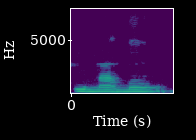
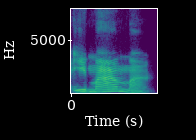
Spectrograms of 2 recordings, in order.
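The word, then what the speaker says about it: إمام: Mudhof berarti imamu. Imam. Waladi sebagai khobar ya. Walidi Ibu. dia mubtada. Oke. Walidi sebagai mubtada. Mubtada. Berarti imam sebagai Khobar. Kalau dia khobar apa dibaca imamah? Tidak. Tidak. Bacanya bagaimana? Imamu.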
